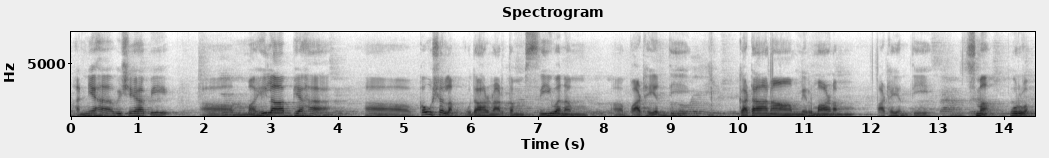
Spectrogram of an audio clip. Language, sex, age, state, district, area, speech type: Sanskrit, male, 60+, Karnataka, Mysore, urban, spontaneous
